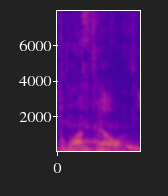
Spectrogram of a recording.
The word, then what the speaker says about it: Blountville: Or is it when we first got here, I'm like, what's Blountville? And Roger's like, it's pronounced Bluntville, you Yankee idiot.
